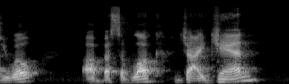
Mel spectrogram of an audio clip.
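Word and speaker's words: 再见: Best of luck, Jai Jan. Zaijian.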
